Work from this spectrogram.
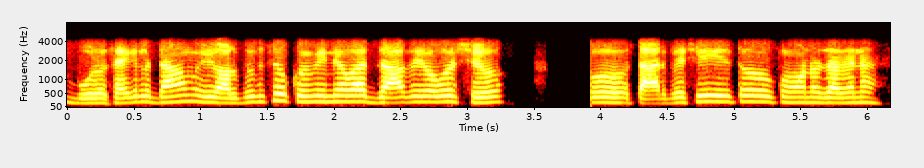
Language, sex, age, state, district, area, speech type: Bengali, male, 18-30, West Bengal, Birbhum, urban, conversation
